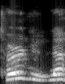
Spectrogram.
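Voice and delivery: loud, booming puppet-monster voice. Telling a co-host that a navigation app once had a character voice: Cookie Monster voice. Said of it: "Cookie Monster was on Waze?".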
